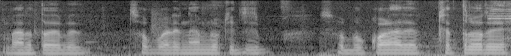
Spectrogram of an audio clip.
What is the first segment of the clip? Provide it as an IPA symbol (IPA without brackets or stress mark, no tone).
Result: bʱ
